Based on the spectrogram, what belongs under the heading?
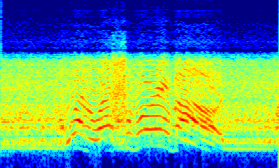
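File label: English player killed enemy mood high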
